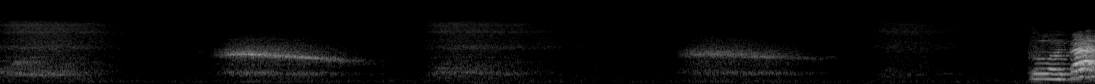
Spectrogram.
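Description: Slow, deep breaths during a Pilates plank sequence, with five long inhales and exhales alternating in a steady rhythm, close and fairly soft, ending on a brief louder sound.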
